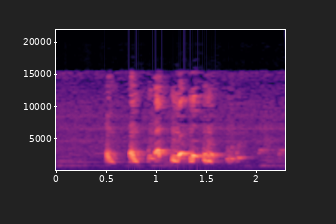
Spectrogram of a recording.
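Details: Brief morning phrase of a stripe-throated bulbul: a quick string of about eight liquid, chattering notes, slightly rising then easing off, lasting just over a second.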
